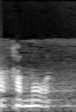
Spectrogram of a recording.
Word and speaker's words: ขมด: ว่า รอย ขมด นี้ คำ ว่า ขมด เนี่ย อ่าน ว่า ขมด ขมด เนี่ย เป็น ชื่อ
